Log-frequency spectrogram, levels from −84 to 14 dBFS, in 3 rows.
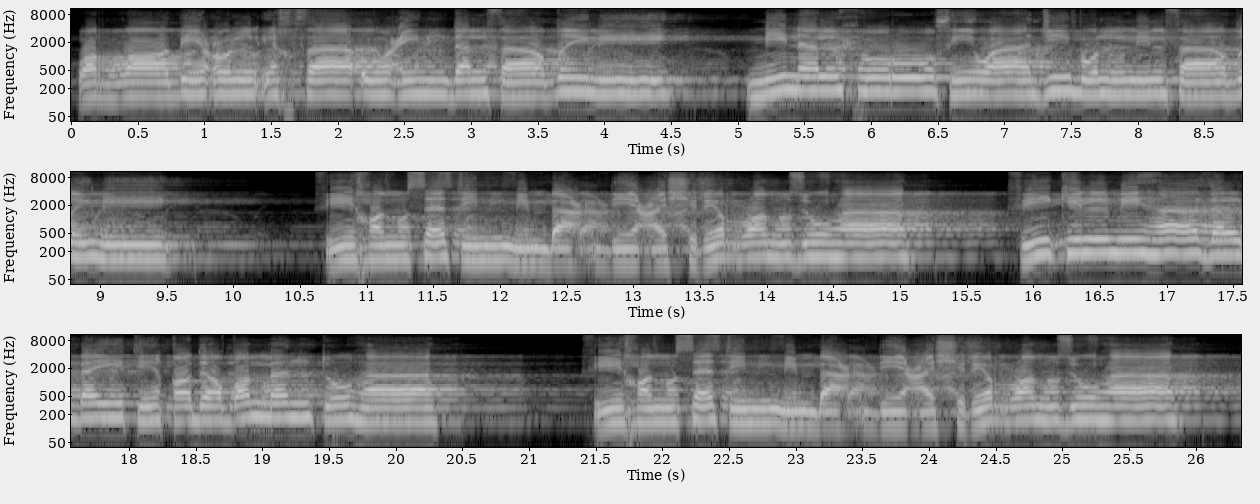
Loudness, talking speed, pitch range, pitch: -17 LUFS, 60 wpm, 140-155 Hz, 155 Hz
